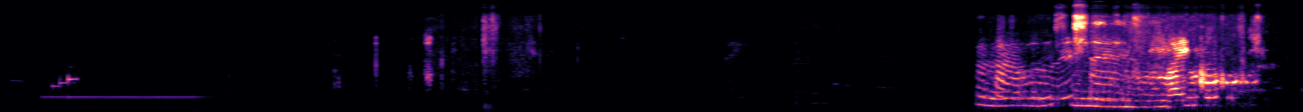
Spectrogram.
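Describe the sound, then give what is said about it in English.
A telephone dialing a call: a steady mid-pitched tone lasts a couple of seconds, then faint scattered beeps and clicks follow over silence before a voice begins talking. “Now, we have a few special callers. Let's call them.”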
